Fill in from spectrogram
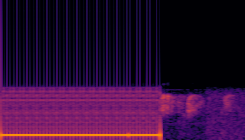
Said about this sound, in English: Answer the phone. I talked to him about an hour ago, so I know he's there. He's at Lake Charles.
